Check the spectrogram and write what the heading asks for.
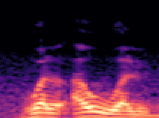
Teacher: ada tasdik di atas wau maka sedikit ada penekanan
